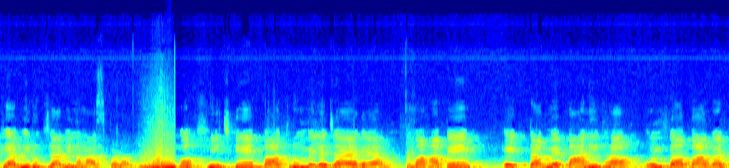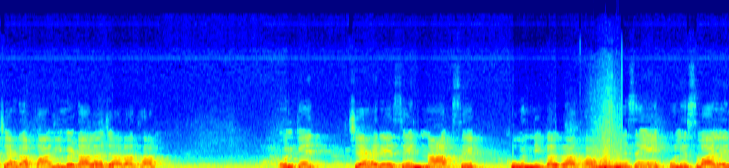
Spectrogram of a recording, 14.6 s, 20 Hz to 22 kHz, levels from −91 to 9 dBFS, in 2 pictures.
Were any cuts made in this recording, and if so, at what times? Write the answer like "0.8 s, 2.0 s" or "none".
1.4 s, 4.0 s, 13.3 s

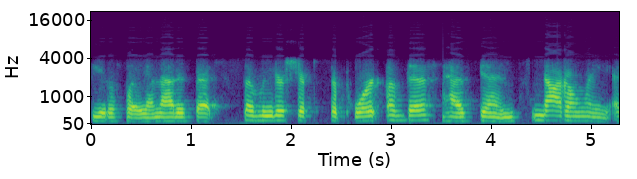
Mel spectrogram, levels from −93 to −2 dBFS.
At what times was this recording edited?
3.5 s, 4.3 s

